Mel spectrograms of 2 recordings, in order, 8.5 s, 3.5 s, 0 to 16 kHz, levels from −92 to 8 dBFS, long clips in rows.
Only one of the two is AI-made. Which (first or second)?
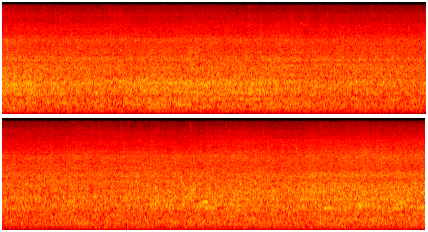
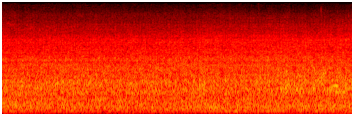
second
